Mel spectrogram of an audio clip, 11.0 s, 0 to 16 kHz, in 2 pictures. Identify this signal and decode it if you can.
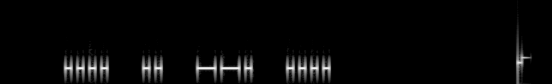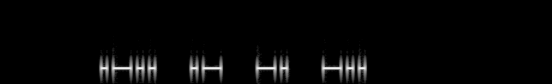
Morse code, heard as a keyed tone, about 20 wpm, spaced as for 15 wpm, 700 Hz. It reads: HIGH LAND
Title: 2x Character Spacing - Top 500 Words - 20wpm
